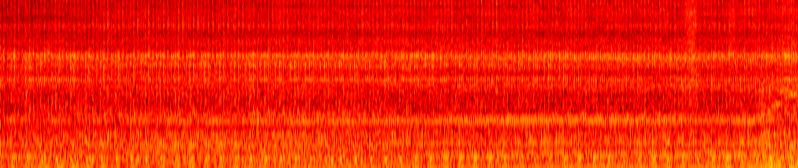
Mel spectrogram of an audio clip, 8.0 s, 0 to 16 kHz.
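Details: Tata Intra V30 diesel with no-start and no dashboard supply, caused by rodent-chewed wiring, after rejoining the wiring; steady diesel clatter about three beats a second, even and unbroken, normal idle.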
